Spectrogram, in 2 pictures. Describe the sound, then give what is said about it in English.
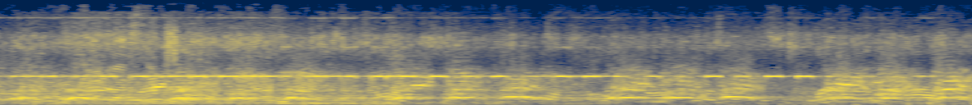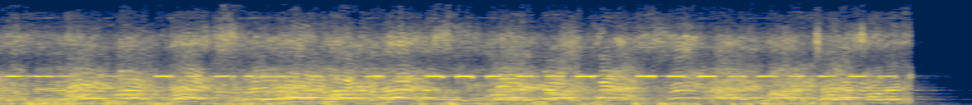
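A door security alarm at the Capitol holds a steady, high, shrill tone while a mob chants and yells loudly underneath, and the whole scene cuts off abruptly at the end. “You can hear the security alarm from the door in the background, and you can hear the mob calling for the death of the Vice President of the United States.”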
